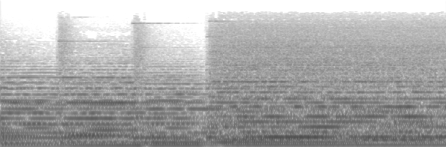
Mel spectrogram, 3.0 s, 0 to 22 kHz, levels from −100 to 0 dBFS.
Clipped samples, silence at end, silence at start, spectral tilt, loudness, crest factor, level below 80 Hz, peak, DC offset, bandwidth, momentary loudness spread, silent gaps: under 0.1%; 0 s; 0 s; -5 dB/octave; -34 LUFS; 14 dB; -46 dBFS; -22 dBFS; under 0.1%; 16 kHz; 4 LU; none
